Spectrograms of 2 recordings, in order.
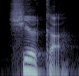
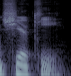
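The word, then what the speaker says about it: Schierke: vibes come from um if it's anywhere close to germany pronunciation it's probably pronounced sheer plus the ca in can so shirkah oh okay that makes sense it makes a little more sense than shirky so shirkah because shirky reminded me of jerky i don't know um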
